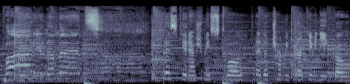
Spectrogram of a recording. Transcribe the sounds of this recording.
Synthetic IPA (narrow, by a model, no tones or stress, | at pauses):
paɾiunamɛnsa | pɾɛscɛnaʃmist̪ʊɔlpɾɛd̪ɔt͡ʃamipɾɔciʊɲiːkɔʊ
